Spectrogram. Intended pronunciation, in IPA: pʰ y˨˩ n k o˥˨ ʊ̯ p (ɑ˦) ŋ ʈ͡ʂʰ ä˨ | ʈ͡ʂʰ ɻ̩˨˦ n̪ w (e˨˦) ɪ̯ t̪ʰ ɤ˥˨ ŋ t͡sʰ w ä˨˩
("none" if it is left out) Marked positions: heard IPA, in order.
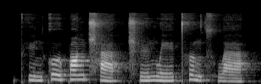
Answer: ɑ˦, e˨˦

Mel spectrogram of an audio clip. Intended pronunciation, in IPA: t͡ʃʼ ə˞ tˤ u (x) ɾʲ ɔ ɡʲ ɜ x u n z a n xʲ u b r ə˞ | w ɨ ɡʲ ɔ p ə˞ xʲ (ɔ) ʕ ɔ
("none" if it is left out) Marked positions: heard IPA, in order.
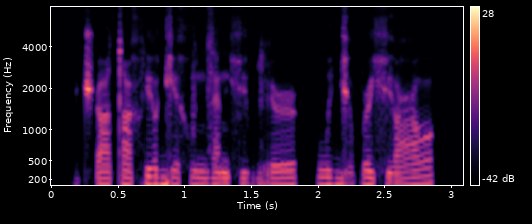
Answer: x, ɔ

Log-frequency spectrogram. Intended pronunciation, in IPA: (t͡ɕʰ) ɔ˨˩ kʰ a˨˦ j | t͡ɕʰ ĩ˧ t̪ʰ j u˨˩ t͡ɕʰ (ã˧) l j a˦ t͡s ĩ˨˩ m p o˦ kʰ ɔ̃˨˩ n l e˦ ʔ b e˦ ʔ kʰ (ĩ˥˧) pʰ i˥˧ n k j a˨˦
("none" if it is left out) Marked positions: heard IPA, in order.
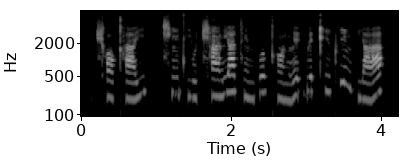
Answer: t͡ɕʰ, ã˧, i˥˧

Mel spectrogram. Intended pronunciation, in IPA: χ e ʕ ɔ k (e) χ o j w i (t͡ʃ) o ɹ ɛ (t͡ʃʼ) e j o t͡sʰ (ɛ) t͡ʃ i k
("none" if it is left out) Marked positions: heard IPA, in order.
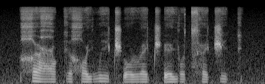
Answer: i, t͡ʃʼ, t͡ʃʼ, ɛ

